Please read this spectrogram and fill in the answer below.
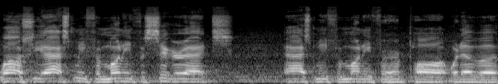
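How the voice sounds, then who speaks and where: With a New England accent, a man speaks at a medium pitch through noticeable background noise. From Maine, US (Rockland area). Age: 30s. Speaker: livestreamer and home renovation contractor. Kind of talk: casual livestream chat. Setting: live stream at a renovation job site.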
